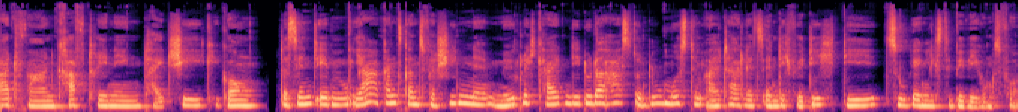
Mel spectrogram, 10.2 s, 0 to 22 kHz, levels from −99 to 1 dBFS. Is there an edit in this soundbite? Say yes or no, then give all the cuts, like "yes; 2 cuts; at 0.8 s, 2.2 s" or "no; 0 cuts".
no; 0 cuts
